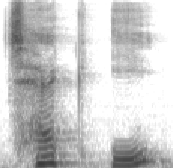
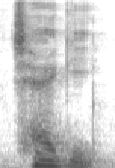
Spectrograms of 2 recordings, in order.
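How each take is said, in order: First: The two syllables are said separately with a break. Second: The final consonant runs into the following vowel. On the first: The speaker calls it wrong. "you will not read it as check E" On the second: The speaker calls it right. "you will read it as chegi"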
